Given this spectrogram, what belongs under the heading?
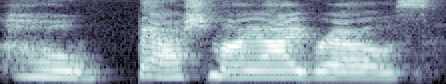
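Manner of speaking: slow, loud, high wail; distressed cry. Acted. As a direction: cry out in dismay. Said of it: "he cried".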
